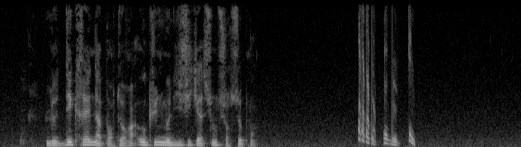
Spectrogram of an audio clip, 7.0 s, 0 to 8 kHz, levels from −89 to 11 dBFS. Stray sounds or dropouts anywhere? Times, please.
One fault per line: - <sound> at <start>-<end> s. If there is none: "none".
- chirp at 4.8-5.6 s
